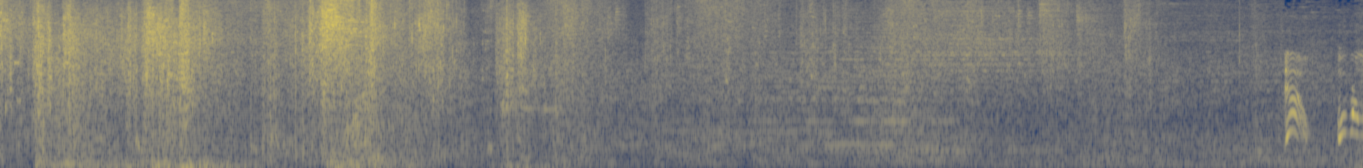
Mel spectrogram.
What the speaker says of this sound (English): RPG, ready to fire!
